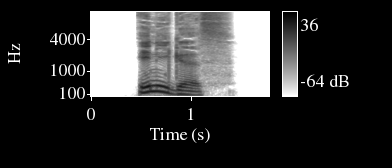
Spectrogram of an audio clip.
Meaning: strong/mixed nominative/accusative neuter singular of innig
- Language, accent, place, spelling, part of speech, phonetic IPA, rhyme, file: German, Germany, Berlin, inniges, adjective, [ˈɪnɪɡəs], -ɪnɪɡəs, De-inniges.ogg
